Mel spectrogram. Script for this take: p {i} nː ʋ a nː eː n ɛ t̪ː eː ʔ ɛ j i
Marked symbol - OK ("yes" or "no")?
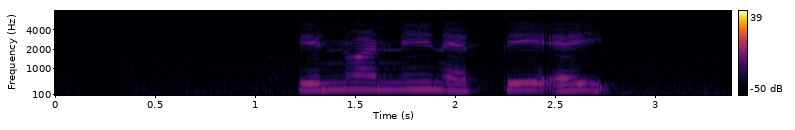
no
